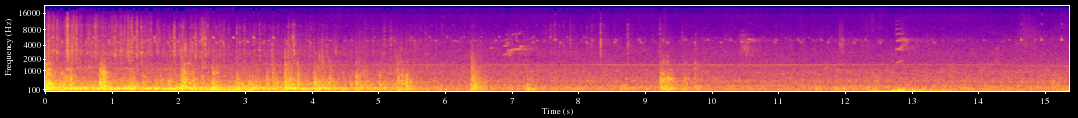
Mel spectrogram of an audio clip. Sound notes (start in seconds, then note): 10.5 birds tweeting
